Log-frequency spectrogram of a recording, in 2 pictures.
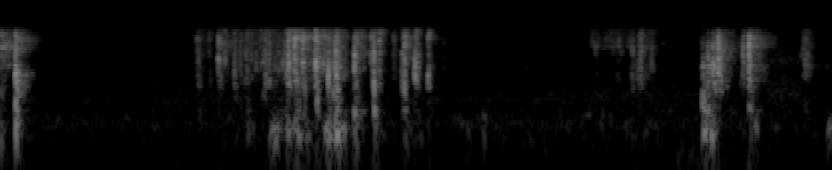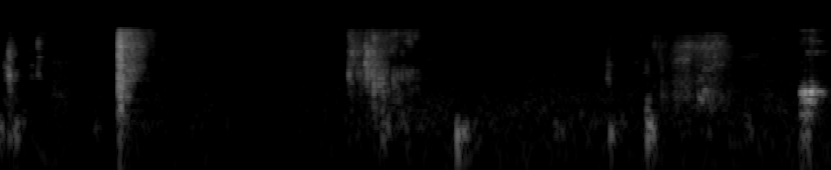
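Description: Playing cards being shuffled: several bursts of crisp riffling and soft slapping, the longest early on, then shorter flurries separated by brief pauses, with no talking.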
